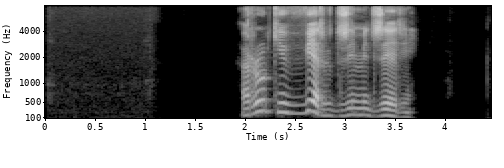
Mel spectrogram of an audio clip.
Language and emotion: Russian, positive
